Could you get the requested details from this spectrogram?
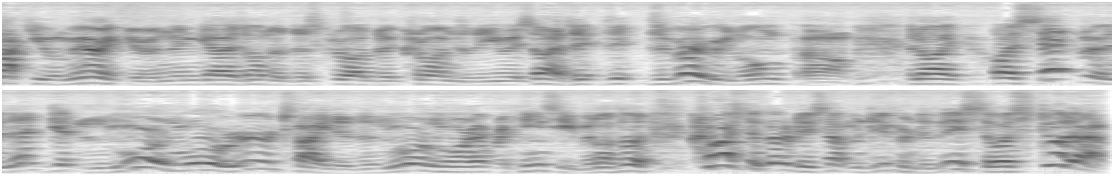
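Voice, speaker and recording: A high-pitched man with an Australian accent, lively intonation and a very fast pace, amid noticeable background noise. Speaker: performance poet. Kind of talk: storytelling interview. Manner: halting, many repetitions.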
